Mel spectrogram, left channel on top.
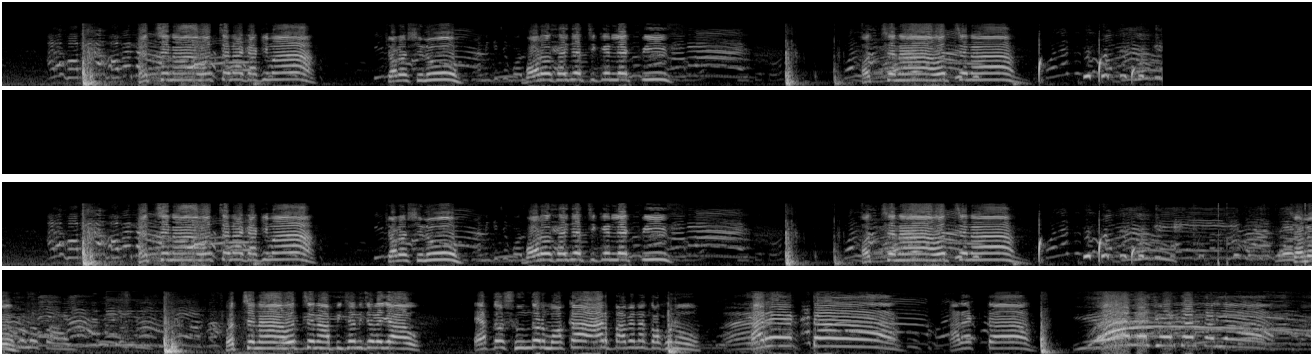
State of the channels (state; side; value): drops out; left; at 11.7 s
